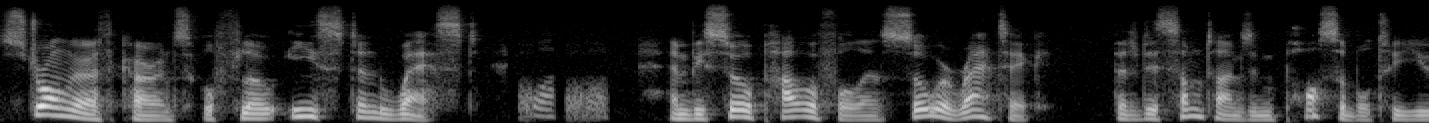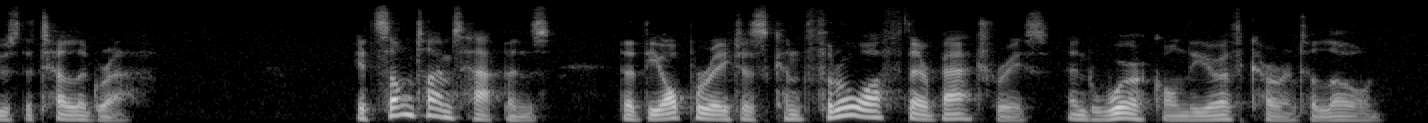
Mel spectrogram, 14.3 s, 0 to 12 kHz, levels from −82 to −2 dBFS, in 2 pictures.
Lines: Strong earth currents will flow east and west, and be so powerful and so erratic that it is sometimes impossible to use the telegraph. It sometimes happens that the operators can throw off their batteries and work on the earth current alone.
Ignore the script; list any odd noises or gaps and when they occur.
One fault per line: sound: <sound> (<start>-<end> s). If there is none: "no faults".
sound: laugh (2.6-3.0 s)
